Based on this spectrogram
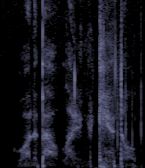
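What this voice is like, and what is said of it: Whispering. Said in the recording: “Try whispering.”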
